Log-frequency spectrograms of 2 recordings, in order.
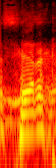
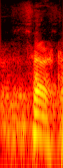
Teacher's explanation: ਠੱਠੇ ਨੂੰ ਸਿਹਾਰੀ ਲੱਗੀ ਉਹ ਬੋਲਦੇ ਨਹੀਂ ਹੈ।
